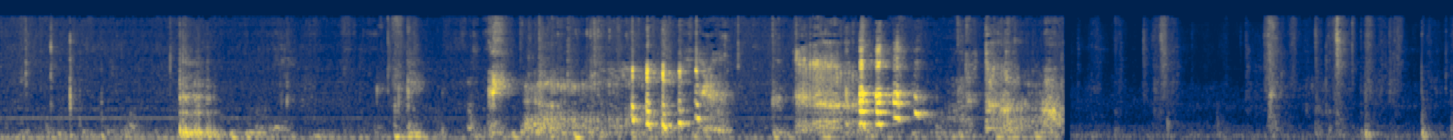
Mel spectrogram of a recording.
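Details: Bulldog puppies in a funny pet compilation: rough, noisy little dog vocal bursts cluster in the middle few seconds, with scattered clicks and a quiet stretch at the end.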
